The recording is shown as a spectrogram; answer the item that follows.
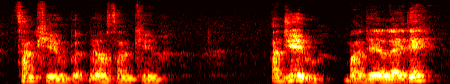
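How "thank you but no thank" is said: plain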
